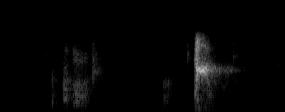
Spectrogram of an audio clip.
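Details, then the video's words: Dog barking at a vacuum cleaner: a soft low grumble, a pause, then one loud sharp bark that trails off, in an otherwise quiet room. "Dog barks at the vacuum cleaner"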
